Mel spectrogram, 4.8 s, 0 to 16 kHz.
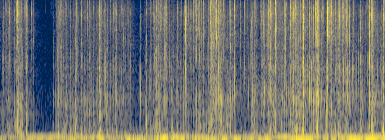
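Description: A small clear cellophane bag full of artificial fabric maple leaves is squeezed and crinkled by fingertips and nails. The result is a steady, dense crinkling and crackling with bright, high, sharp snaps, briefly easing around half a second and again near 1.7 seconds before growing busier toward the end.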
